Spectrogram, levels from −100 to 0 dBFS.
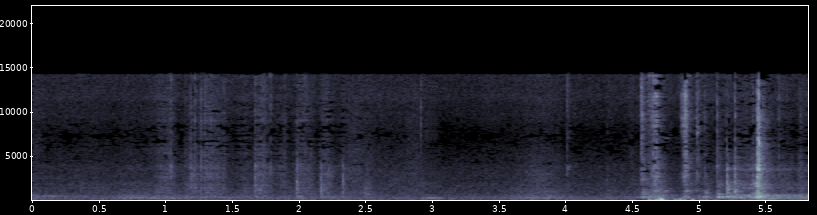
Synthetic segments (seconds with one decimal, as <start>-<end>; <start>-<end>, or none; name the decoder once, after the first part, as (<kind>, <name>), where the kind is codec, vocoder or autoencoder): none

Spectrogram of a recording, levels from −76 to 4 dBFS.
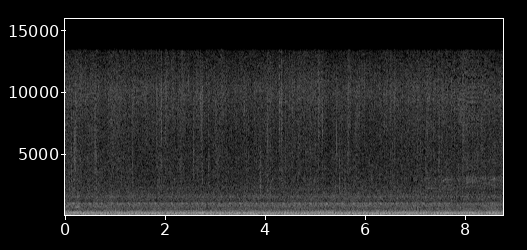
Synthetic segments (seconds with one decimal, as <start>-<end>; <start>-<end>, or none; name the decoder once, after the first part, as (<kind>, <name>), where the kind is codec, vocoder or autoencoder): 7.6-8.8 (codec, SNAC)

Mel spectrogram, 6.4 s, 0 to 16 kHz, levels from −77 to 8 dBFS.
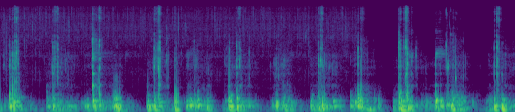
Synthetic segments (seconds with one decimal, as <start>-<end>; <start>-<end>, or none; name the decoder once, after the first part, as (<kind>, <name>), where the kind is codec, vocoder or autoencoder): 4.5-5.1 (codec, SNAC)

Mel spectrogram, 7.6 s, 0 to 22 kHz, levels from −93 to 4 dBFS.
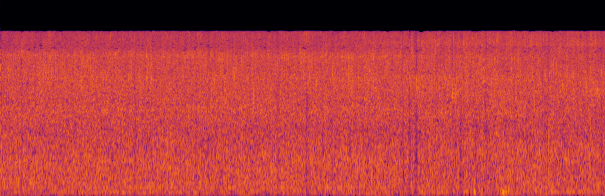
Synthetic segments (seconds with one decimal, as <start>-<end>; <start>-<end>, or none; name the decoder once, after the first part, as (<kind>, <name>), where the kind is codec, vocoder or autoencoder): none

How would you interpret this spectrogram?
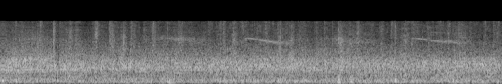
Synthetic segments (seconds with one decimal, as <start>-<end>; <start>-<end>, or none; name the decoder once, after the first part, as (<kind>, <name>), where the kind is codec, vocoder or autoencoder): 0.0-2.1 (codec, SNAC); 3.0-3.6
